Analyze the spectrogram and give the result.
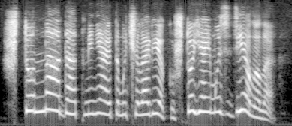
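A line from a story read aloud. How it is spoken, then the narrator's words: Bursting into sobs. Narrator (Russian): И разрыдалась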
